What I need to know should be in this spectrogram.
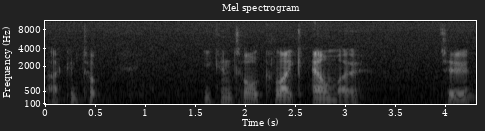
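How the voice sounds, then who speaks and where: Taking it slowly, a British man with a mid-range, fairly bright voice and lively intonation streams a game over faint background music. He rambles casually with viewers, answering them and making fun of himself.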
